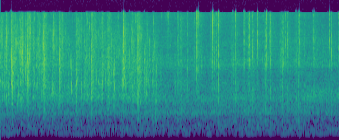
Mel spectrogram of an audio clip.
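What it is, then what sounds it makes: Plastic gel bottle. Fingernails rapidly tap a green transparent plastic bottle with a barcode label, filled with liquid. The taps are quick, bright, irregular clicks with almost no low end. They are louder in the first two seconds and then continue more softly.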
